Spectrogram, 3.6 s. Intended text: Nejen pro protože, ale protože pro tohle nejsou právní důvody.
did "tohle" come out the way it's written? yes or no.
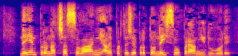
no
